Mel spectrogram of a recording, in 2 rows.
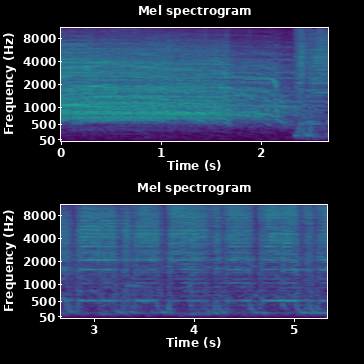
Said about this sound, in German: Juni 2021. Gay Pride Parade, Warschau. Höllisch heiß. Mitten in der Regenbogenmenge.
